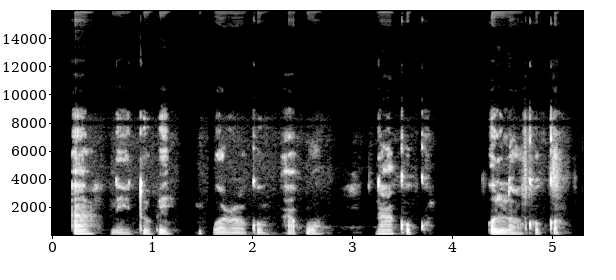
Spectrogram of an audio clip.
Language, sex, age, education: Igbo, male, 15-29, tertiary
